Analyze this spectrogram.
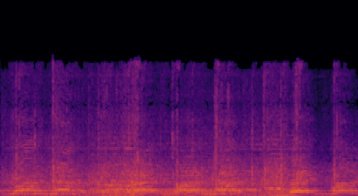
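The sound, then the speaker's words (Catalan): A large crowd of protesters cheers and shouts continuously, celebrating the Policía Nacional withdrawing from the access to Via Laietana, a dense roar of many voices with rising yells and whoops, loud and sustained throughout with no pause. “Això celebraven els manifestants.”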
